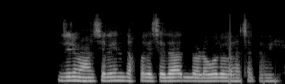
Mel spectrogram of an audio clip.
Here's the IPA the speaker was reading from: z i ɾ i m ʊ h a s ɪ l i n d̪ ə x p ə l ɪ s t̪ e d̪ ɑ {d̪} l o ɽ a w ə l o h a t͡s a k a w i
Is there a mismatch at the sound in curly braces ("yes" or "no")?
no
